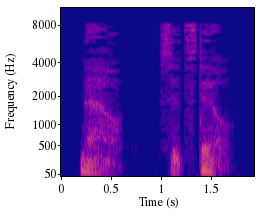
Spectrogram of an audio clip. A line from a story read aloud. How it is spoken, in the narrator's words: said quietly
